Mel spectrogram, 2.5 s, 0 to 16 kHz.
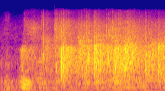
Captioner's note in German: Beifall bei der CDU und dem BÜNDNIS 90/DIE GRÜNEN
